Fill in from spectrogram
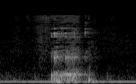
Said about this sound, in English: Womanly burp of man food.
